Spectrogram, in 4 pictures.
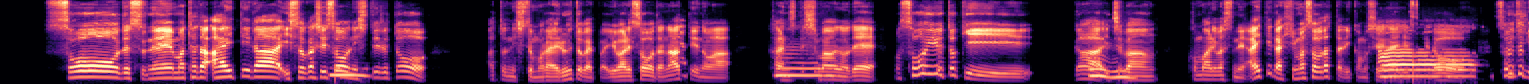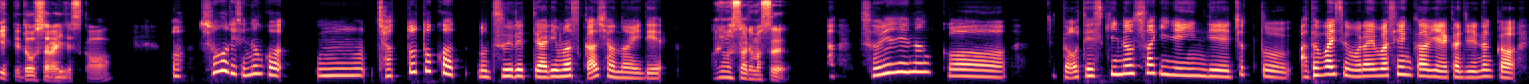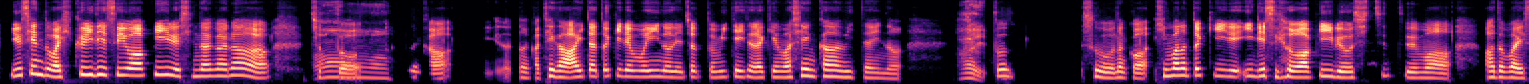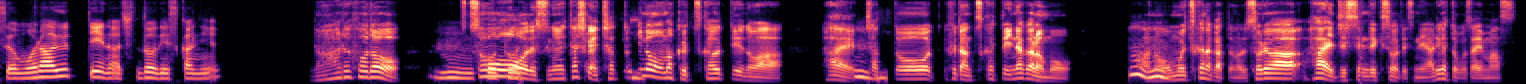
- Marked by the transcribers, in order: "時" said as "さぎ"; laughing while speaking: "いいですよ"
- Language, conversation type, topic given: Japanese, advice, なぜ私は人に頼らずに全部抱え込み、燃え尽きてしまうのでしょうか？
